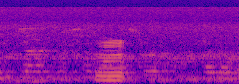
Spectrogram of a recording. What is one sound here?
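A boy makes a playful silly sound with his voice.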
